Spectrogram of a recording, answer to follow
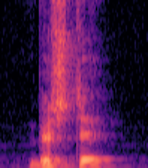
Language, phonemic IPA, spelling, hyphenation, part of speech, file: Dutch, /ˈbys.tə/, buste, bus‧te, noun / verb, Nl-buste.ogg
- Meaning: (noun) 1. bust (a sculptural portrayal of a person's head and shoulders) 2. breast, of a woman; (verb) inflection of bussen: 1. singular past indicative 2. singular past subjunctive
